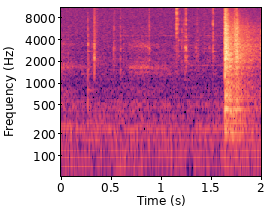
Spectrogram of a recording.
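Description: A few faint, small metallic clicks as the valve locks (keepers) are picked out from a compressed valve spring retainer, followed near the end by the start of a spoken word.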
